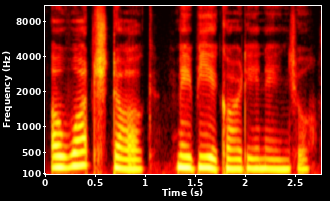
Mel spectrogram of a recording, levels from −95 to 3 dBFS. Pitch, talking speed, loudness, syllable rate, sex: 200 Hz, 175 wpm, -16 LUFS, 4.2 syllables/s, female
